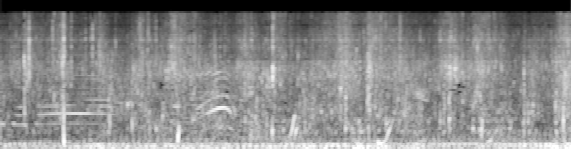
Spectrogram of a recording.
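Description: Faint distant voices calling across a drained fish pond, with small splashes from feet wading through shallow water and mud, over a steady low rumble.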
